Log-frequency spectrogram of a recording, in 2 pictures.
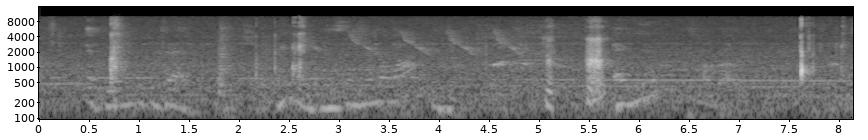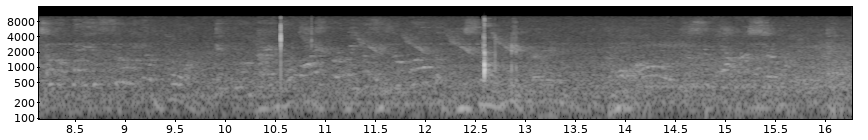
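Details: An infant with hiccups: about six short, sharp hiccups a few seconds apart, with soft baby sounds between.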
